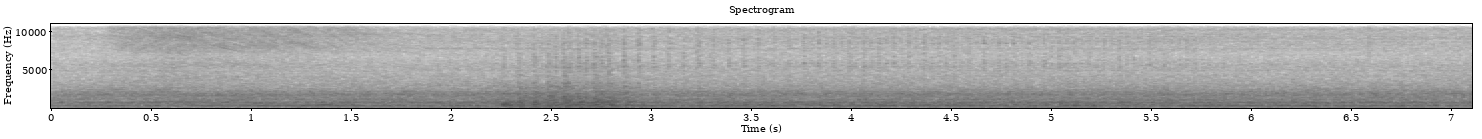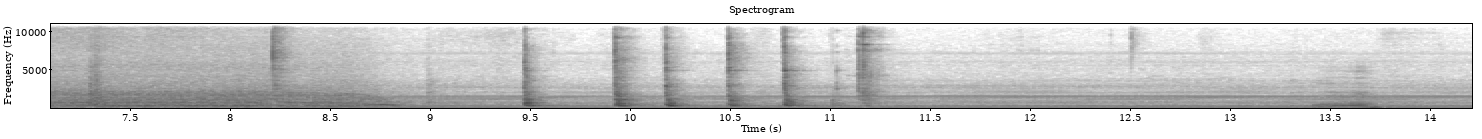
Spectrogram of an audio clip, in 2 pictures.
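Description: A grinder works a custom metal bracket for a Harley, giving a steady, loud whine with a hum under it for about nine seconds. It then cuts off, and a quick run of sharp metallic taps follows.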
